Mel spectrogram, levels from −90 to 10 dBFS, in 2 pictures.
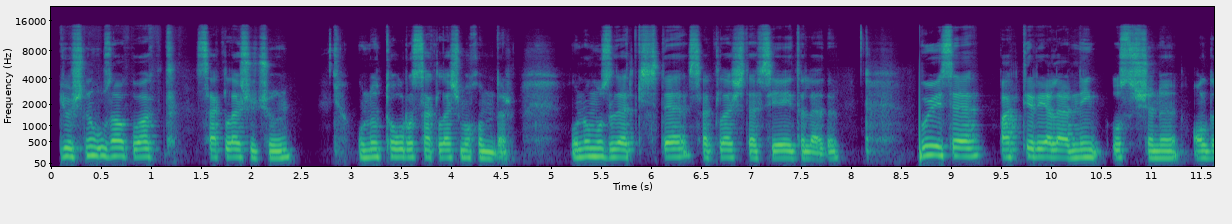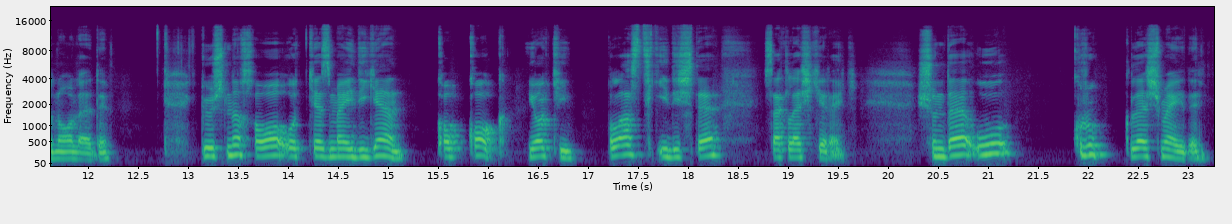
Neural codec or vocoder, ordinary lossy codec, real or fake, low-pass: none; none; real; 14.4 kHz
